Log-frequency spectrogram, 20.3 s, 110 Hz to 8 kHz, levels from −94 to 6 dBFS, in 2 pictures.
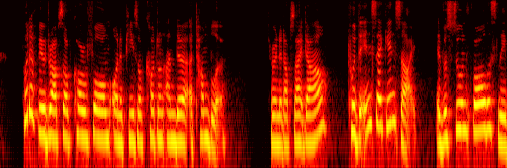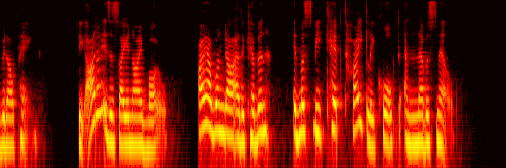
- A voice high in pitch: Yes, high, 230 Hz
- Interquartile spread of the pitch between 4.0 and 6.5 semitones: Yes, average, 4.8 semitones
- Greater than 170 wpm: No, average, 150 wpm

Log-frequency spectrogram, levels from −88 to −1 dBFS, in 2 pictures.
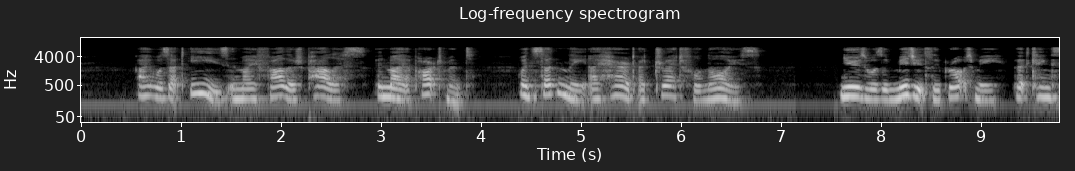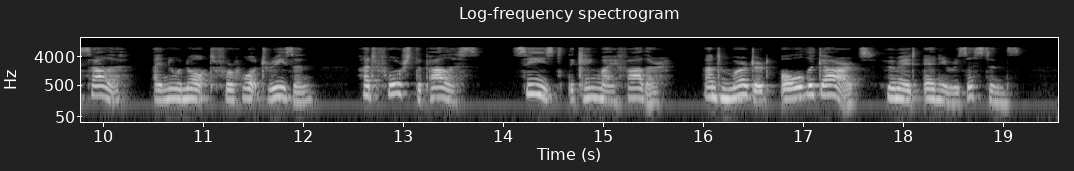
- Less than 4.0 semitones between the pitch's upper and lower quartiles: No, average, 4.6 semitones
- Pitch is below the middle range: No, high, 195 Hz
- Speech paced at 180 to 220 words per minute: No, average, 155 wpm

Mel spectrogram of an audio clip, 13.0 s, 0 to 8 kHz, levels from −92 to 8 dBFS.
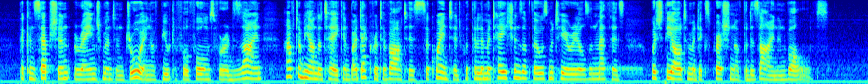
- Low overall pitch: No, medium, 185 Hz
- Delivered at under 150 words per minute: No, average, 160 wpm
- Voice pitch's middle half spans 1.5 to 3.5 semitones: Yes, average, 2.7 semitones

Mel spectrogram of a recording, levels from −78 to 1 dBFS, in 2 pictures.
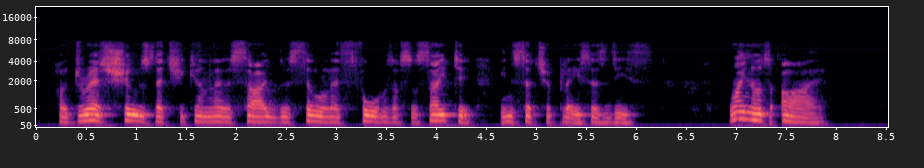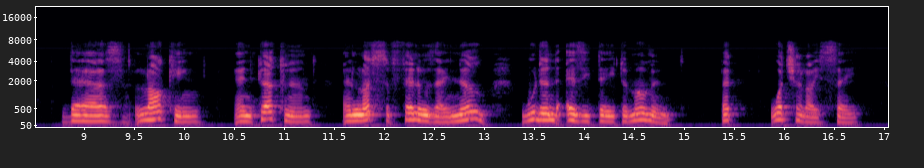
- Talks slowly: No, average, 145 wpm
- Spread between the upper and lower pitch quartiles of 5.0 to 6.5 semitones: No, average, 4.0 semitones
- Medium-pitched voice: Yes, medium, 145 Hz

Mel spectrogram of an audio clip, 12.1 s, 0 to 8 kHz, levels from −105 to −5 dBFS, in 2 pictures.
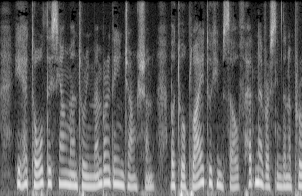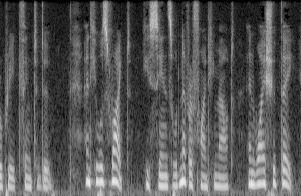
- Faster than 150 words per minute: Yes, average, 200 wpm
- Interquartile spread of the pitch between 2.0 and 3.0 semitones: No, average, 4.3 semitones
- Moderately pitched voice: Yes, medium, 170 Hz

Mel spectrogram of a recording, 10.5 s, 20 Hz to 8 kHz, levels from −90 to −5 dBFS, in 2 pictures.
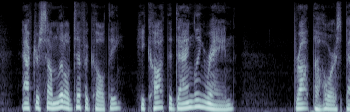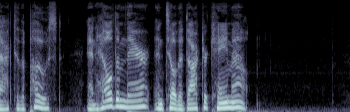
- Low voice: Yes, low, 130 Hz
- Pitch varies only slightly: No, average, 4.4 semitones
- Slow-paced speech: No, average, 145 wpm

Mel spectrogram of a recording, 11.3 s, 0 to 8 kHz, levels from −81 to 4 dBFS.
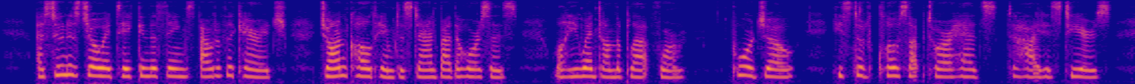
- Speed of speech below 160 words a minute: No, fast, 205 wpm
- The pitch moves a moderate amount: No, narrow, 2.0 semitones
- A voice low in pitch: No, very high, 270 Hz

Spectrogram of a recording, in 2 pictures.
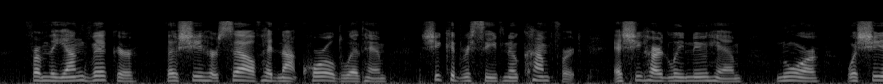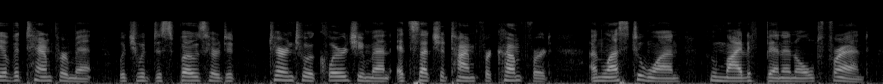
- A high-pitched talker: No, medium, 165 Hz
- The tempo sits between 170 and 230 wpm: Yes, average, 180 wpm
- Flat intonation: No, average, 3.0 semitones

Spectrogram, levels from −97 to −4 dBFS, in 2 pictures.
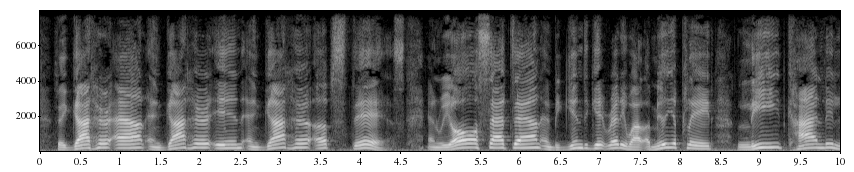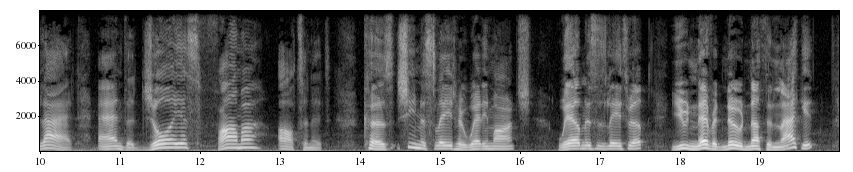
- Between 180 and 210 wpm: No, average, 145 wpm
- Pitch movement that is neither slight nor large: No, wide, 6.8 semitones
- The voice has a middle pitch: Yes, medium, 170 Hz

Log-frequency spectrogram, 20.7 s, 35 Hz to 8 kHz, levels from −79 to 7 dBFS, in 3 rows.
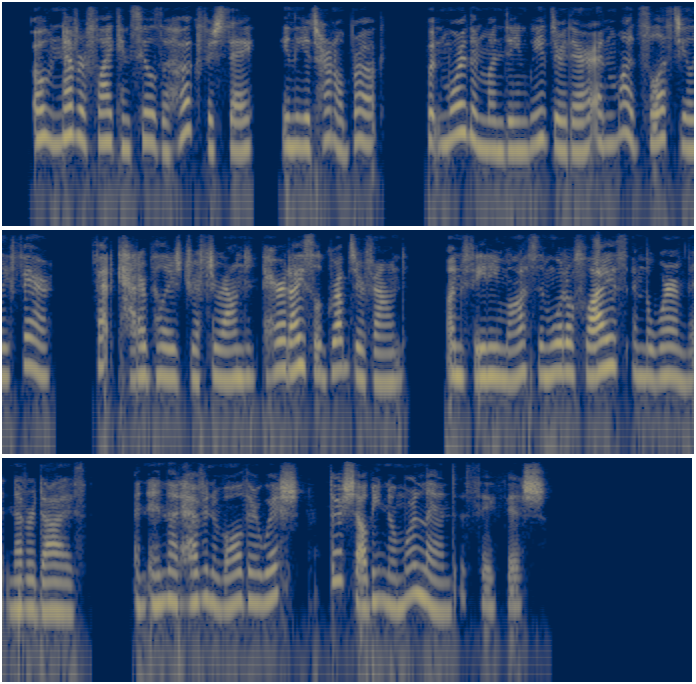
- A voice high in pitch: Yes, high, 235 Hz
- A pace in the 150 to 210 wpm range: No, average, 140 wpm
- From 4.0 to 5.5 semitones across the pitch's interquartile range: No, average, 3.2 semitones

